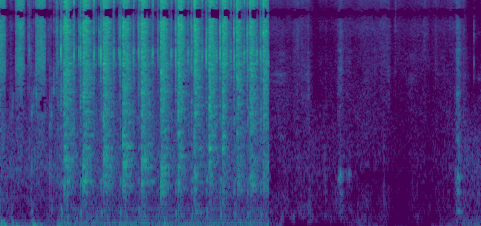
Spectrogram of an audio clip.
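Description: Finger-pump spray bottle pumped rapidly, a quick string of short hissing sprays of cleaner onto car paint, stopping about three and a half seconds in.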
